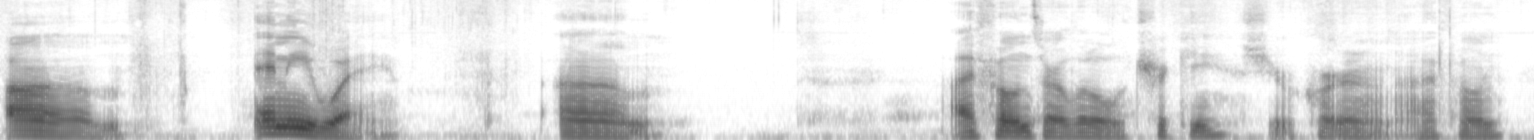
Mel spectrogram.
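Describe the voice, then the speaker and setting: A young man explaining his truck repair in a casual vlog, halting and full of ums, filming outdoors on a phone. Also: sits low, creaky, darkish tone. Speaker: homesteading vlogger. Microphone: phone held while filming.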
